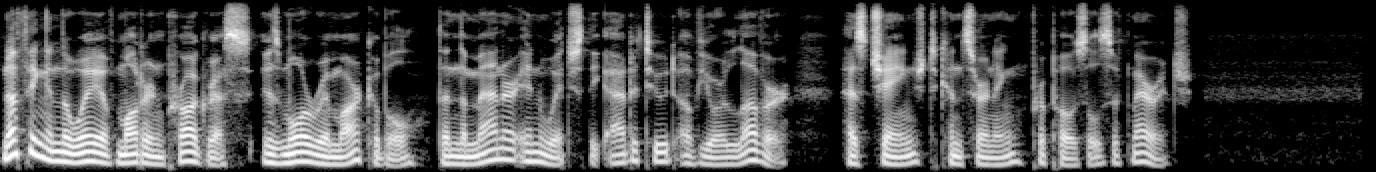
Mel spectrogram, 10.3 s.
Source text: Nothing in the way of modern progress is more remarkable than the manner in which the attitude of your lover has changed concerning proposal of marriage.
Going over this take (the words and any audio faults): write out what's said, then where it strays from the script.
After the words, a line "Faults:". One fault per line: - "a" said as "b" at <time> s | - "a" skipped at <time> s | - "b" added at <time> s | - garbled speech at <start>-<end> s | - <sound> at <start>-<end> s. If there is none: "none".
Nothing in the way of modern progress is more remarkable than the manner in which the attitude of your lover has changed concerning proposals of marriage.
Faults:
- "proposal" said as "proposals" at 7.7 s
